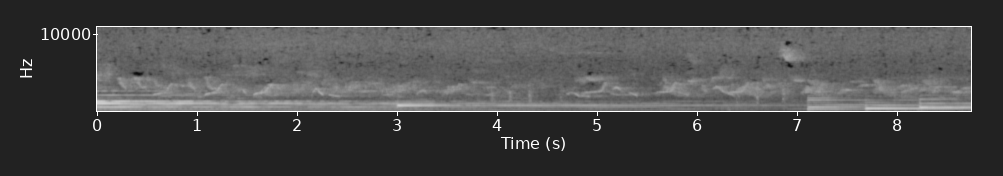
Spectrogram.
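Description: Slow meditative ambient music: soft struck bell-like notes ring out and fade over held tones, with new notes at the start, about three seconds in, and several more near the end. Birdsong chirps run quietly underneath.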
